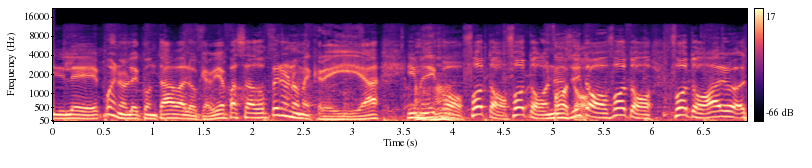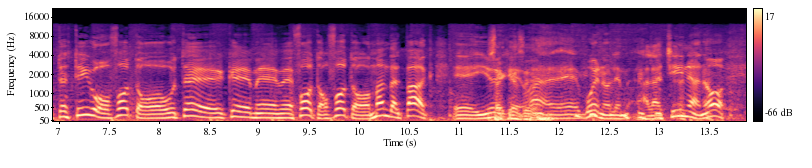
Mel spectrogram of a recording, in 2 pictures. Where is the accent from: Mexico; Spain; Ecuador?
Mexico; Como buen mexicano, cerré ventanas, puertas, desconecté algunos electrónicos y apagué la calefacción.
